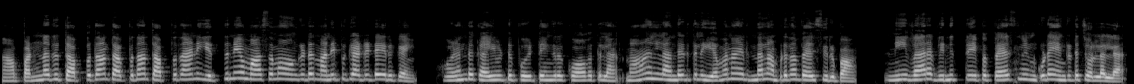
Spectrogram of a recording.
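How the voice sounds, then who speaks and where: A voice actor playing a pleading, remorseful husband. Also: male voice, sits high, fast talker, close to an everyday voice. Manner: pleading, apologetic, firm. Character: remorseful husband, school correspondent. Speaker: husband in a cartoon serial. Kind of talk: cartoon serial voice acting.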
